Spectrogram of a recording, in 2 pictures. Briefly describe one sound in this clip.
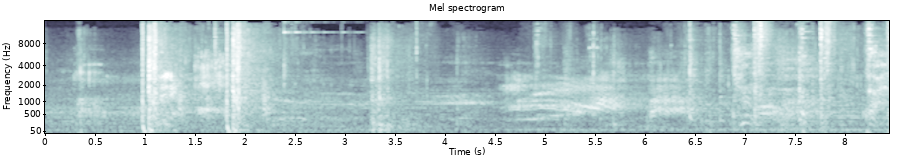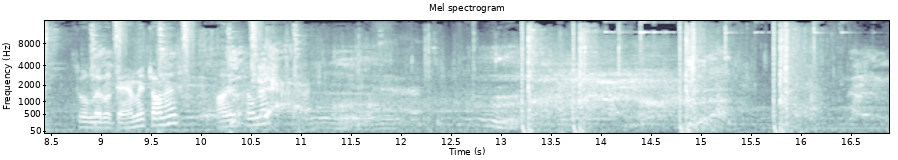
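Gunshots ring out loudly in short bursts.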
